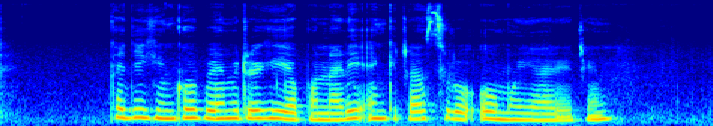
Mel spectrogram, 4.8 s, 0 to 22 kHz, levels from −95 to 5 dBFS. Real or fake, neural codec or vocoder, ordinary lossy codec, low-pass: fake; vocoder, 48 kHz, 128 mel bands, Vocos; none; 19.8 kHz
